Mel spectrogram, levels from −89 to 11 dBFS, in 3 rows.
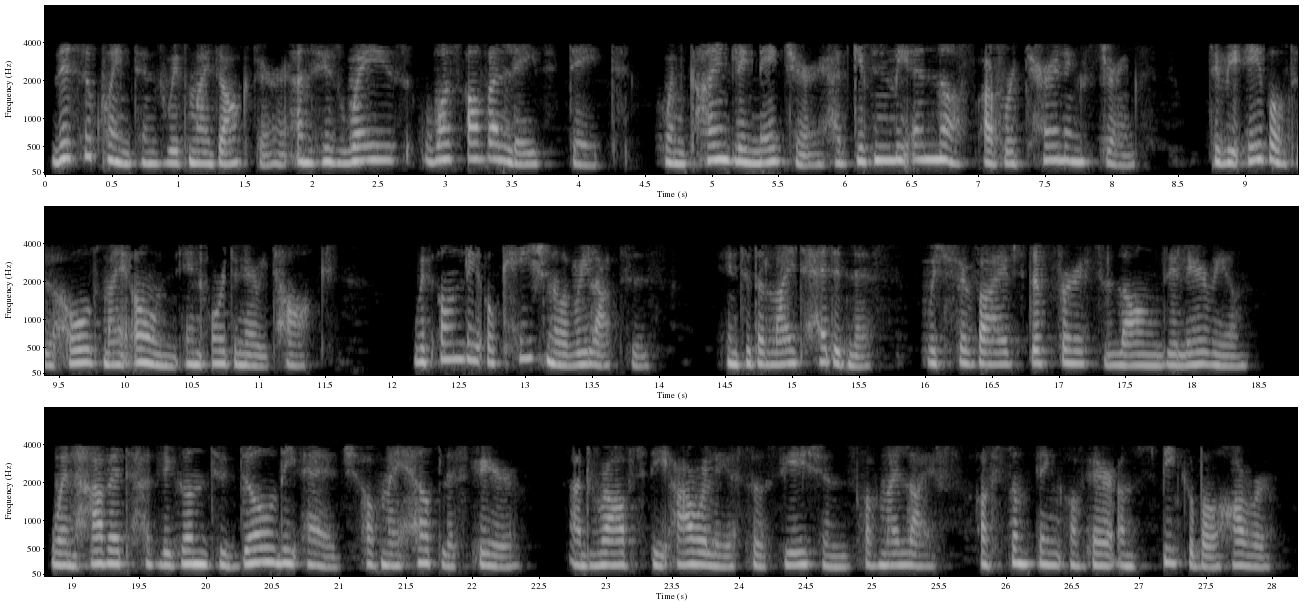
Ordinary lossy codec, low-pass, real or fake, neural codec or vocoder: AAC, 16 kbps; 7.2 kHz; real; none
